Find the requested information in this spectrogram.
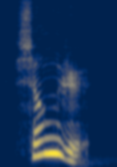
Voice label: "sheng1 ri4", Chinese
